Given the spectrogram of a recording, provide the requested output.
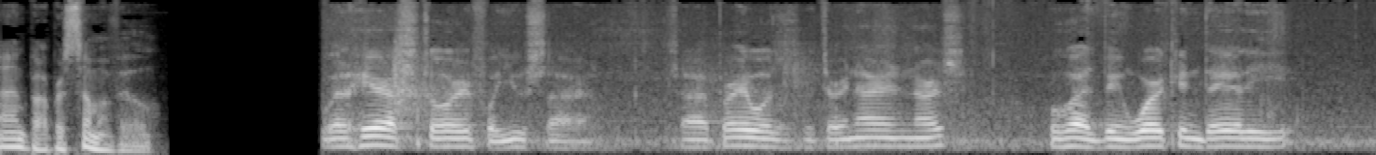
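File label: costa rica, International Dialects of English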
